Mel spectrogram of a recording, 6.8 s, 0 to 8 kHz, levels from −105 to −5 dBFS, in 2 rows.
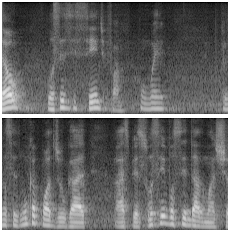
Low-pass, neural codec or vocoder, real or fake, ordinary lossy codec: none; codec, 16 kHz, 0.8 kbps, ZipCodec; fake; none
